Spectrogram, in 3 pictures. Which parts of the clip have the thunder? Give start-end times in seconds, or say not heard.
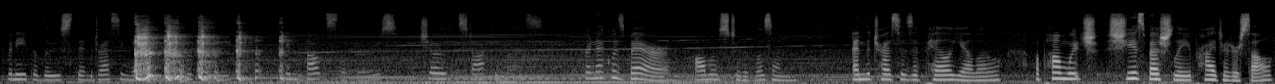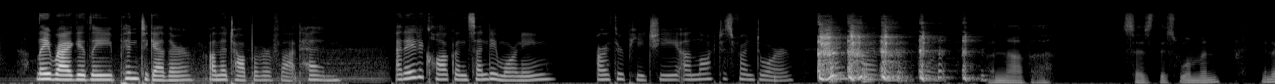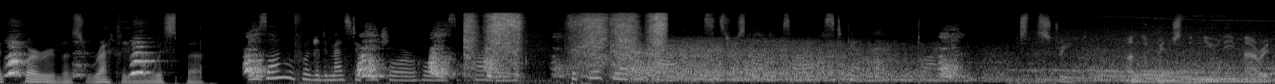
not heard.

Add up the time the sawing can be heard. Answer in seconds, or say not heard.
2 s.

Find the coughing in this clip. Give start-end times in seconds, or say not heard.
0.9-3.0, 20.4-22.6.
